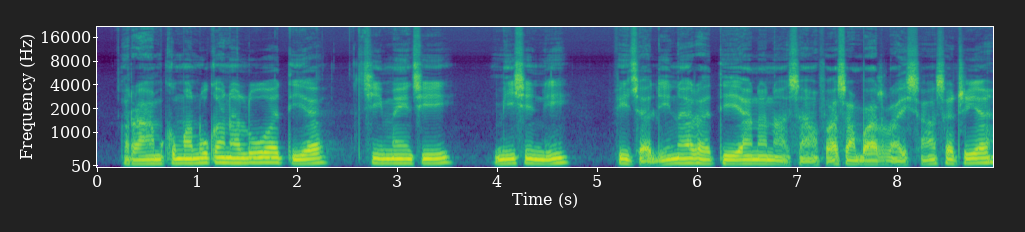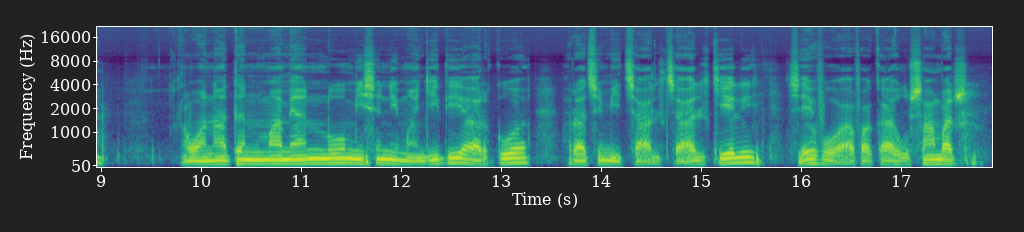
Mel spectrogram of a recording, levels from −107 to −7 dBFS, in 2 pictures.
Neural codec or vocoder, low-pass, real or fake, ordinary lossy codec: vocoder, 48 kHz, 128 mel bands, Vocos; none; fake; none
